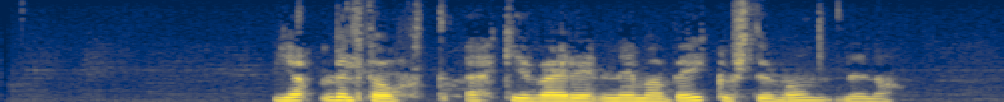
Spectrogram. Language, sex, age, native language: Icelandic, female, 11, Icelandic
